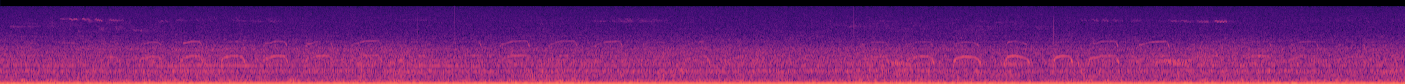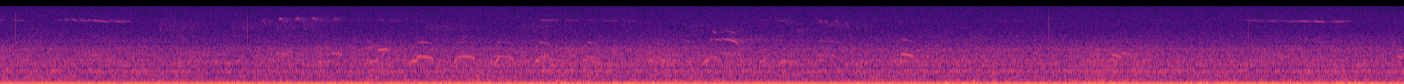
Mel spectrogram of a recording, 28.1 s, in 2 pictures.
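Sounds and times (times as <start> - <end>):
birds calling: 0.0 - 7.3, 8.3 - 13.6, 14.7 - 23.6
steady low hum: 0.0 - 28.0.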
